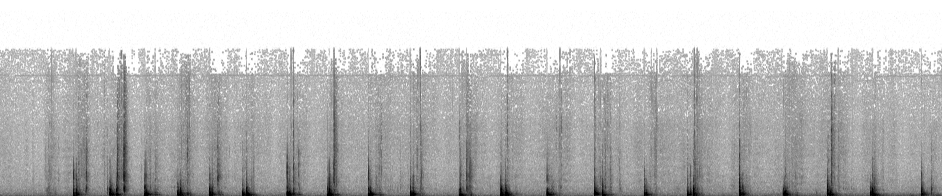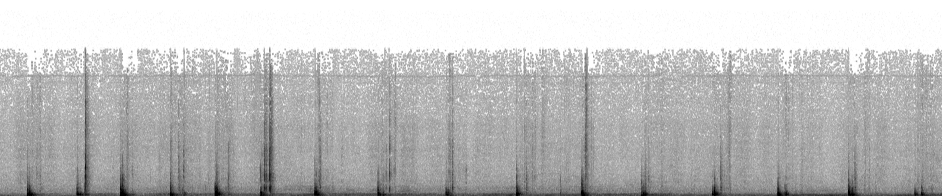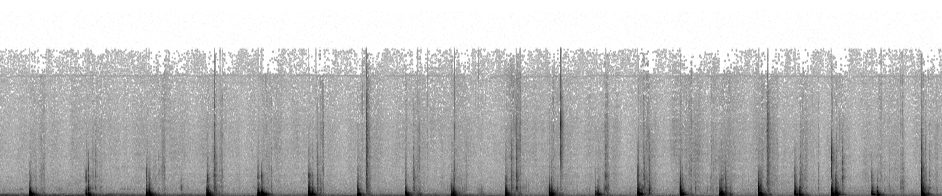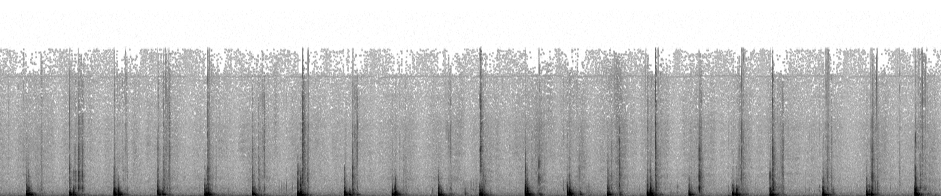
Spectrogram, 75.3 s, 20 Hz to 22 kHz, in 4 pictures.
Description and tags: wood 16a trekkingshoes walk
Walking on a wooden floor: trekking shoes. Recorded with a ZOOM H2 in a basement of a house: a large wooden table placed on a carpet over concrete. Normalized with Audacity.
